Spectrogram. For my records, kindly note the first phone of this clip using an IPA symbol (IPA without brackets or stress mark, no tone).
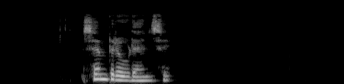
s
